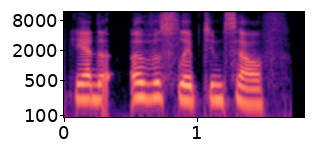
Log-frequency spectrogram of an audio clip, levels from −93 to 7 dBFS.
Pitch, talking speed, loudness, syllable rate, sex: 205 Hz, 135 wpm, -18 LUFS, 4.8 syllables/s, female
